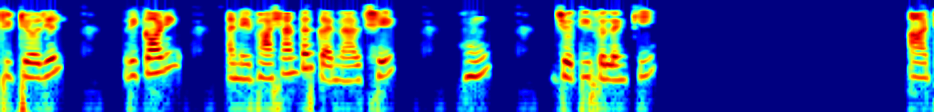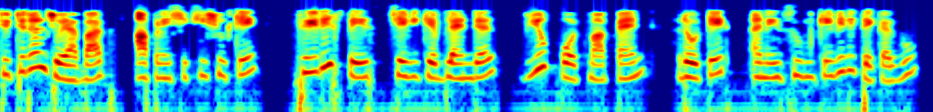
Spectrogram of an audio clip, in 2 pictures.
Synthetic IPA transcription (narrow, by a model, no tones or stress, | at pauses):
ʈuʈoɾijəl | ɾikɔɾɖɪ̃ŋɡ | ənebʱaʃãnt̪əɾkəɾnaɾt͡ʃʰe | ɦũ | d͡ʒot̪isələŋki | aʈjuʈəɾəld͡ʒojabad̪ | apɽ̃eʃikʰiʃũke | t̪ʰɾiɽispesd͡ʒeʋikeblɛ̃ɳɖəɾ | ʋjupoɾʈmãpɛn | ɾoʈeɖə̰nezumkeʋiɾit̪ekəɾʋũ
